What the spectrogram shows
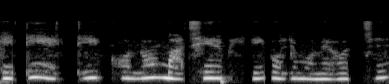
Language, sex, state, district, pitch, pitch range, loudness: Bengali, female, West Bengal, Jhargram, 280 Hz, 265-295 Hz, -17 LUFS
